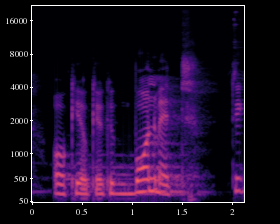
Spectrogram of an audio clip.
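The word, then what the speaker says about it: bon mot: Okay okay okay, बॉनमेट, ठीक है, बॉनमोट, बॉनमोट, बॉनमोट कहा जाता है कमेंट को।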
